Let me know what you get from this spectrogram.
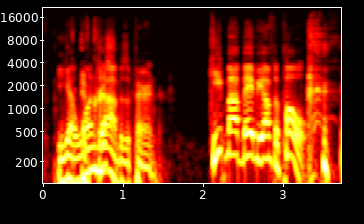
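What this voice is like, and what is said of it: Bad Chris Rock impression. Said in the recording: “The worst Chris Rock impression ever. ... That was a Chris Rock impression? ... Terrible.”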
